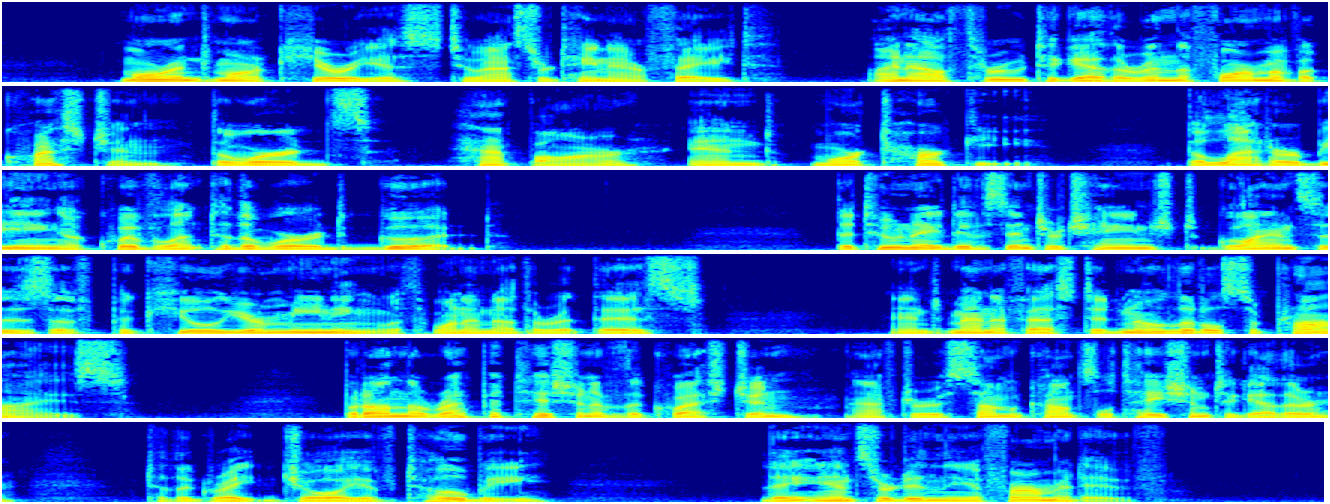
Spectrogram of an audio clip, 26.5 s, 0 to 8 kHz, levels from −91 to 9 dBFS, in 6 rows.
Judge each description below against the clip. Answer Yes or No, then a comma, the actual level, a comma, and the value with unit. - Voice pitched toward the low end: Yes, very low, 90 Hz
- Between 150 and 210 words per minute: Yes, average, 160 wpm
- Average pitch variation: Yes, average, 4.0 semitones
